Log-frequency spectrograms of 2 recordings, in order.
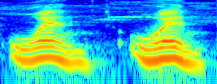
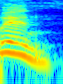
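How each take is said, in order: First: When with a clean English w glide. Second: When read flat like Japanese katakana; katakana-style When. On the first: Teacher modelling the right English when. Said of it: "どちらかというとwhenと聞こえます". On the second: Teacher showing the wrong katakana When. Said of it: "という言い方ではなく". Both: Shown as a demonstration.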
